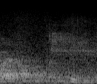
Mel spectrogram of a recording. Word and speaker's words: Louisville: chris eggleton i was born in louisville kentucky that's the right way to say it too there's all kinds of variations okay but uh i was my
